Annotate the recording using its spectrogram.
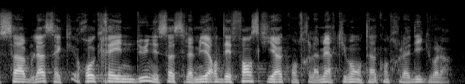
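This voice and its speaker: Talking at a very fast pace, a man uses a medium pitch and ordinary pitch variation. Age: 60s. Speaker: local resident, sailor. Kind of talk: documentary interview.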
